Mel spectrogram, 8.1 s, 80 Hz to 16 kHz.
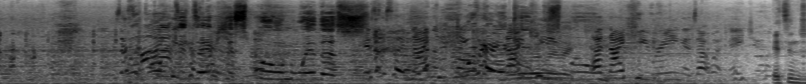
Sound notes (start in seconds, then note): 0.0 laughter; 5.7 chatter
